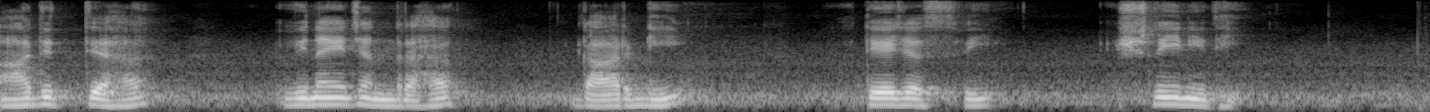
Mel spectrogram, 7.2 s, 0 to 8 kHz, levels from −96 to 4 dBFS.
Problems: constant background noise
